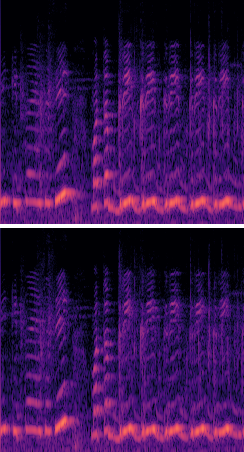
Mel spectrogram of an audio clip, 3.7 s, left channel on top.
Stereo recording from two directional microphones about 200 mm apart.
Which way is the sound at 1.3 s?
25° left (ahead or behind).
